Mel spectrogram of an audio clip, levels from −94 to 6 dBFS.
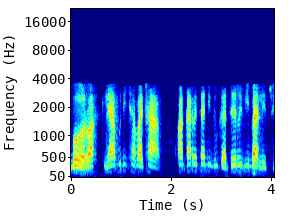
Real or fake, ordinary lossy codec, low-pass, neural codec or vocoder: real; MP3, 24 kbps; 3.6 kHz; none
